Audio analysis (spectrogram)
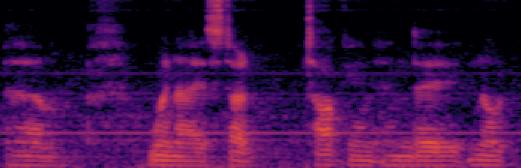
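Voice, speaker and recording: A man from the Basque Country with a Basque Spanish accent, speaking English hesitantly with frequent pauses and "um"s. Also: a bass voice, completely flat delivery, background noise. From the Basque Country, Spain. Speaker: conversation partner.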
